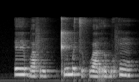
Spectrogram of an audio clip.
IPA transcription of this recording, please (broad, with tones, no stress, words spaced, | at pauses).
eː˦ba˨fi˨ | kʼi˦mɪ˦ t͡sɪ˨kʷaː˨rʊ˨bʊ˨ fũ˦˨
